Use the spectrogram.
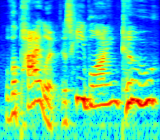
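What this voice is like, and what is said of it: Old-timey transatlantic movie accent. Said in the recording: “in this old-timey kid movie accent ... this weird transatlantic old-timey accent”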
